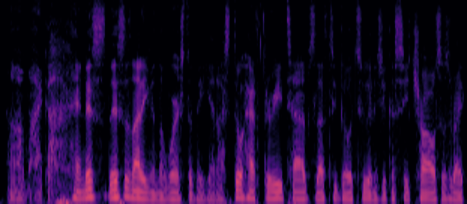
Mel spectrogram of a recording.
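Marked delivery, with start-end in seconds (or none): 0.1-0.7 exasperated whisper. Real, not acted. Exasperated about the UFC.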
